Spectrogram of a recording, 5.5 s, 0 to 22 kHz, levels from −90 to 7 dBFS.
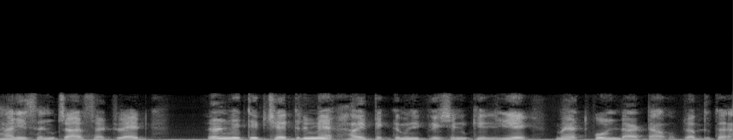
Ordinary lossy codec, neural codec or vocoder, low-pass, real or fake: none; codec, 16 kHz, 1 kbps, FreqCodec, larger model; 7.2 kHz; fake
